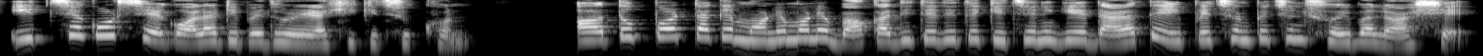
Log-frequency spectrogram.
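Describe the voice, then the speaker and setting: A young woman narrating a story in the first person, expressive and storytelling. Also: high voice, moderate pace, no room sound, clean studio sound.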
